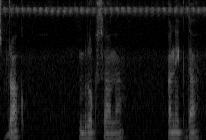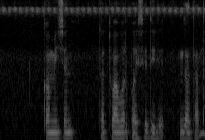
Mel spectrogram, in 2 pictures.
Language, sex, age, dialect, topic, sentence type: Marathi, male, 18-24, Varhadi, banking, statement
